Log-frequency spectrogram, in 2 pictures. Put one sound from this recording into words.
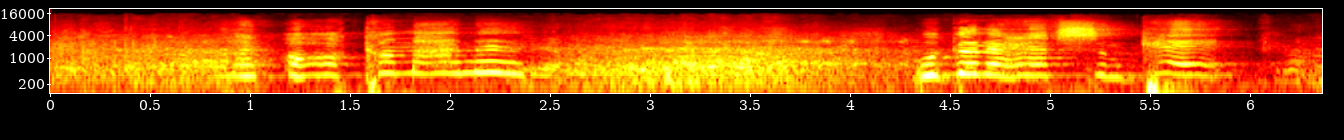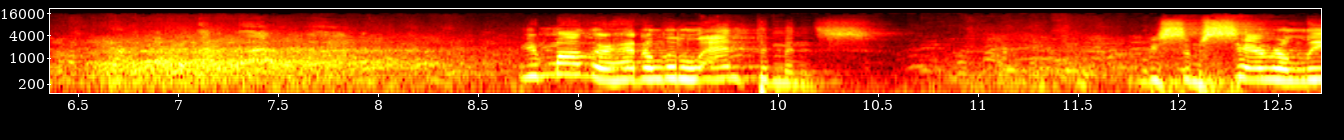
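A man talks animatedly into a microphone.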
